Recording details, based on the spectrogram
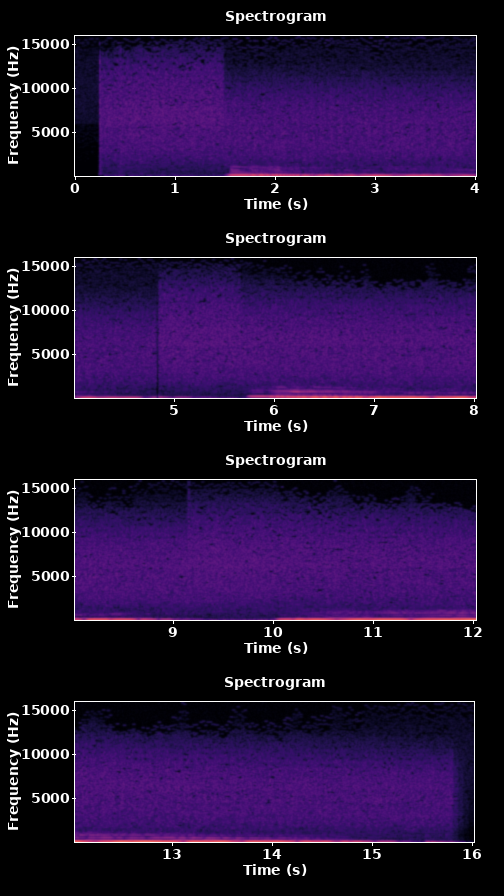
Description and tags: My voice, three "moans" slowed down/pitch changed with reverb added to sound like a humpback whale. Might need to use noise reduction for the popping/clicking when you use it. I made this because Icouldn't find a good clear whale song.
whale, water, song, fish, singing, blue, humpback, under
